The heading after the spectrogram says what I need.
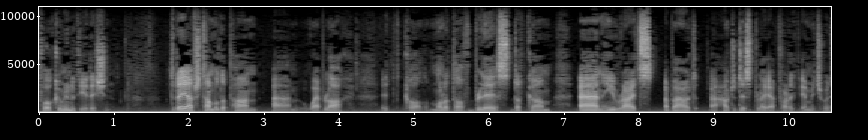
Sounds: Speech

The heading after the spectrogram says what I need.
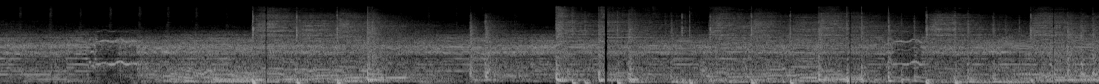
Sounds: Music

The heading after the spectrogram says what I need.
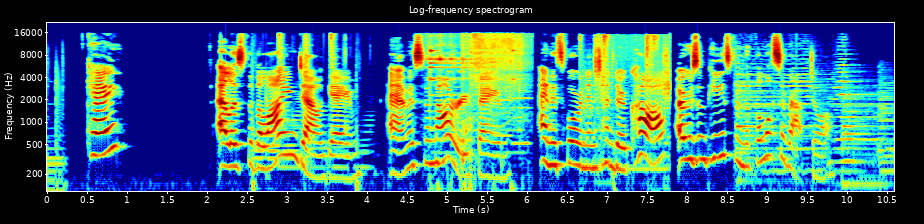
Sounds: Music, Speech

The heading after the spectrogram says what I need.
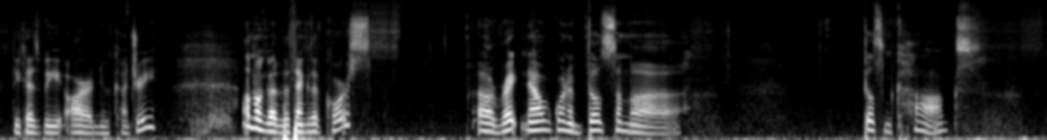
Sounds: Speech

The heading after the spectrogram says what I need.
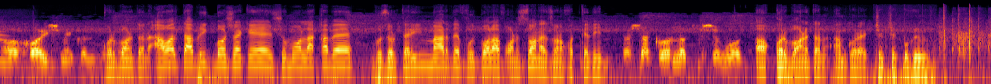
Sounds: Music, Speech

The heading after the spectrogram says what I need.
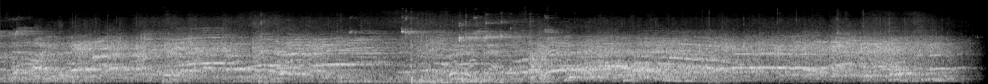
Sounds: Speech

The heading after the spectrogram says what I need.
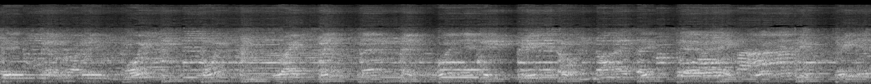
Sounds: Music, Speech

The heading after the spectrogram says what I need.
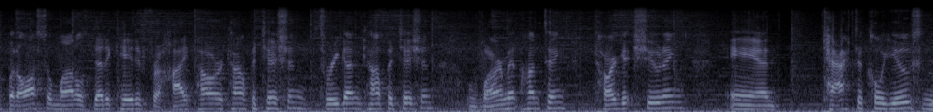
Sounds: Speech, Music

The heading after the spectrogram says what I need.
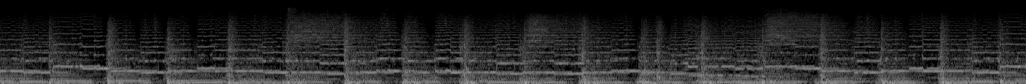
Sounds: Music

